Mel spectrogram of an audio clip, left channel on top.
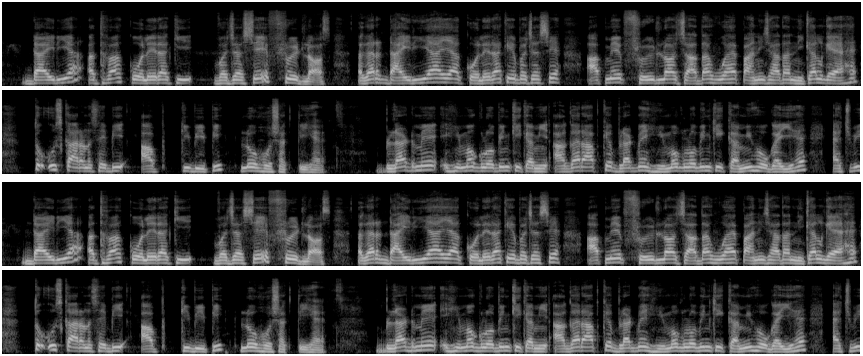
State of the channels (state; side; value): normal; both; correlation 0.64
